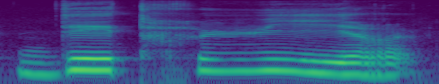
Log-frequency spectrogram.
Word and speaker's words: détruire: You have the E sound and the U that comes before. U-I-re. U-I-re, and then put it together. Détruire.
